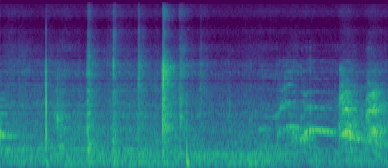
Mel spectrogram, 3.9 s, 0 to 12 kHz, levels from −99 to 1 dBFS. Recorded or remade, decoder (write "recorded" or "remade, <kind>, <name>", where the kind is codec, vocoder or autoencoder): remade, codec, SNAC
